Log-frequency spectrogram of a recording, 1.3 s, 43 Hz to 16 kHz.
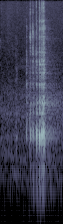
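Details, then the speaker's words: Mercedes W140 S-Class, ignition on, locking with the key remote: after a quiet pause, a half-second burst of rapid rattly clicking from the fuel flap solenoid. It is noisier than it should be. "I don't think Matt's going to notice the fuel flap solenoid being quieter."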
